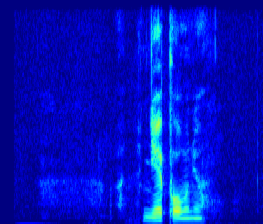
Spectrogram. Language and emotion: Russian, neutral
